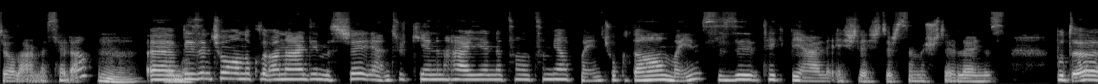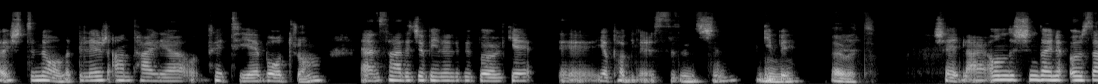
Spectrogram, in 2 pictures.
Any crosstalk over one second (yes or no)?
no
